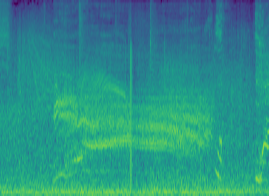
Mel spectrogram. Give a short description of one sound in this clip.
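A man screams in fury.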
